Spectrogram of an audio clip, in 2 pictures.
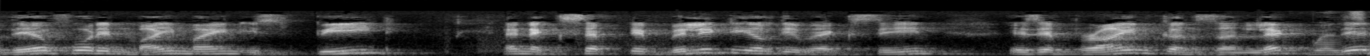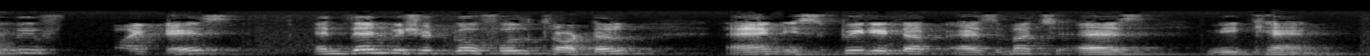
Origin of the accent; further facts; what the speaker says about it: India; English is a second language; I am proud Indian.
